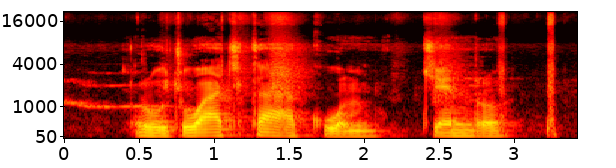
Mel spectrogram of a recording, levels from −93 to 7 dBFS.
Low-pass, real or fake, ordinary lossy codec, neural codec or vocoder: none; real; none; none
